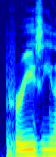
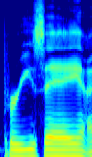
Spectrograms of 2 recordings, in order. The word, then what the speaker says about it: Parisi: Uh, that's that's how he pronounces it right now this week, right? Parisi, not Parise.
